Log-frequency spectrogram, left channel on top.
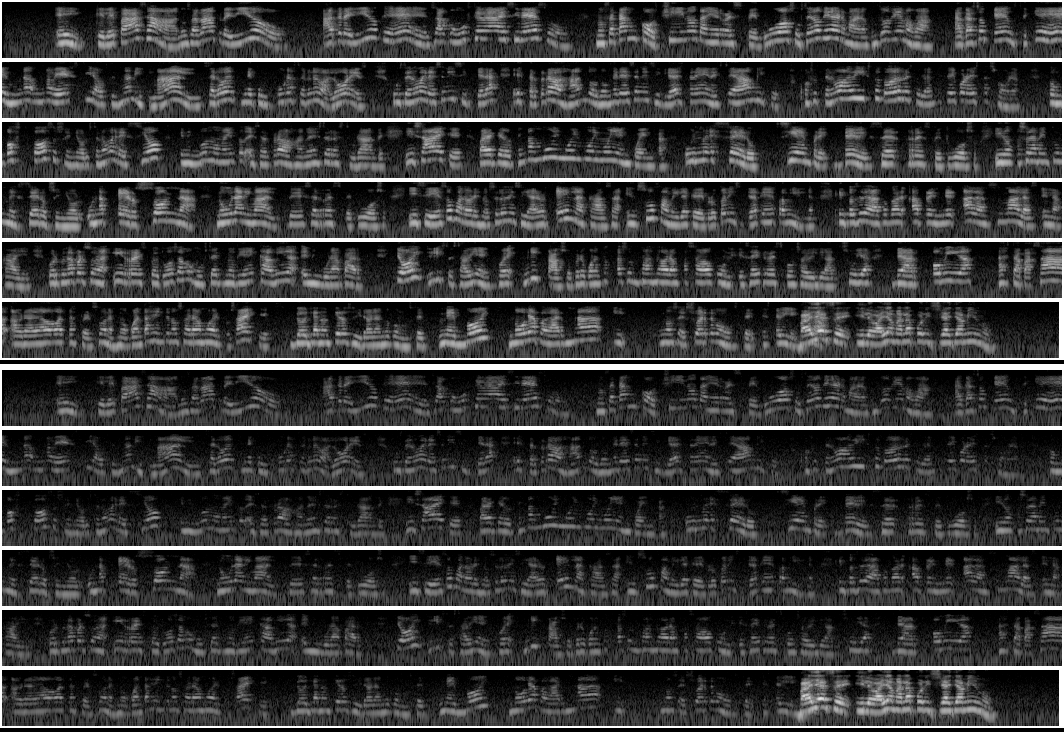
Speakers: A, on the left; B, on the right.
A: Ey, ¿qué le pasa? No sea tan atrevido. ¿Atrevido qué es? O sea, ¿cómo usted va a decir eso? No sea tan cochino, tan irrespetuoso. Usted no tiene hermana, usted no tiene mamá. ¿Acaso qué? ¿Usted qué es? Una, una bestia, usted es un animal, cero de, de cultura, cero de valores. Usted no merece ni siquiera estar trabajando, no merece ni siquiera estar en este ámbito. O sea, usted no ha visto todos los restaurantes que hay por esta zona. Son costosos, señor. Usted no mereció en ningún momento estar trabajando en este restaurante. Y sabe que, para que lo tengan muy, muy, muy, muy en cuenta, un mesero siempre debe ser respetuoso. Y no solamente un mesero, señor, una persona, no un animal, debe ser respetuoso. Y si esos valores no se los enseñaron en la casa, en su familia, que de pronto ni siquiera tiene familia, entonces le va a tocar aprender a las malas en la calle, porque una persona irrespetuosa como usted no tiene cabida en ninguna parte. Y hoy, listo, está bien, fue mi caso, pero ¿cuántos casos más no habrán pasado con esa irresponsabilidad suya de dar comida hasta pasada habrá dado a las personas? No, ¿cuánta gente no se habrá muerto? ¿Sabes qué? Yo ya no quiero seguir hablando con usted. Me voy, no voy a pagar nada y no sé, suerte con usted. Que esté bien.
B: Váyase
A: Chao,
B: y le va a llamar la policía ya mismo.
